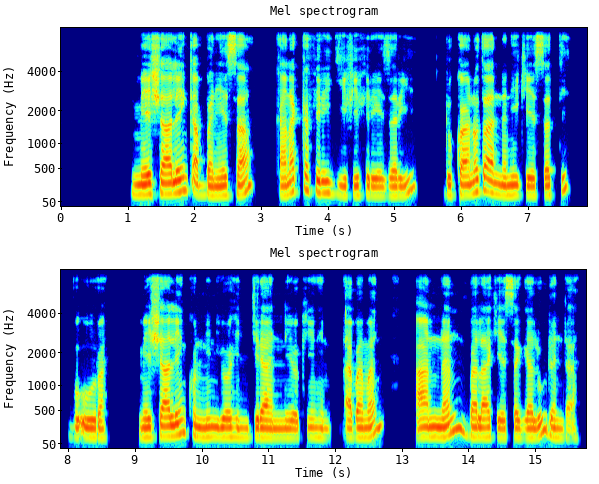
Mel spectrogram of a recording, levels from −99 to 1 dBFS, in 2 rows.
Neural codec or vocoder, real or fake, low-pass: none; real; 7.2 kHz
